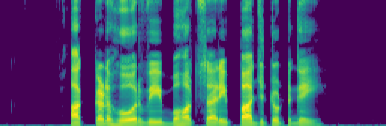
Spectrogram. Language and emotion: Punjabi, neutral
